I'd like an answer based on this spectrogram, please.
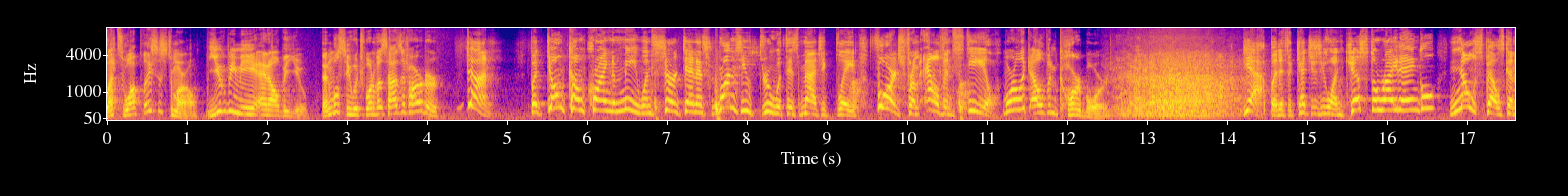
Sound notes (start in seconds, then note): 12.4 audience laughs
